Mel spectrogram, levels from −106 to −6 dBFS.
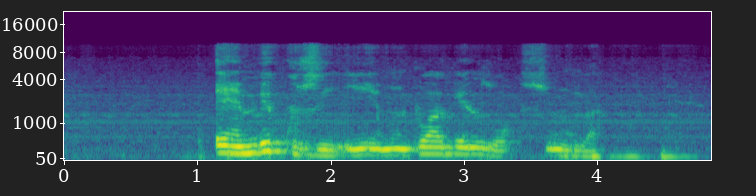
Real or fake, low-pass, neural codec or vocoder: fake; 9.9 kHz; vocoder, 22.05 kHz, 80 mel bands, WaveNeXt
